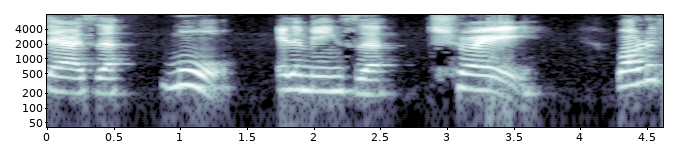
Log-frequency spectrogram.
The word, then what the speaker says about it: 木: It pronounced as mu.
